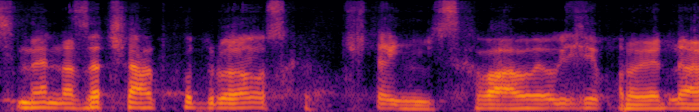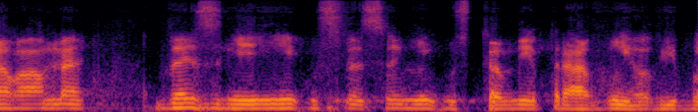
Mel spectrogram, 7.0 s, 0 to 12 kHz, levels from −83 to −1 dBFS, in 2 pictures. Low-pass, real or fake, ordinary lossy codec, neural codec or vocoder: 10.8 kHz; fake; Opus, 16 kbps; codec, 24 kHz, 1.5 kbps, HILCodec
